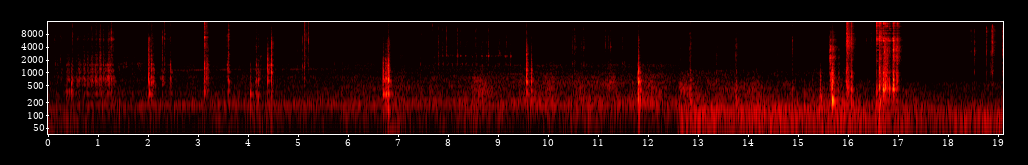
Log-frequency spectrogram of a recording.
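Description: Irregular metallic clicks and clinks as a cordless angle grinder's guard, side handle and parts are handled and set down on a wooden table, with a quick cluster of louder clinks near the end.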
